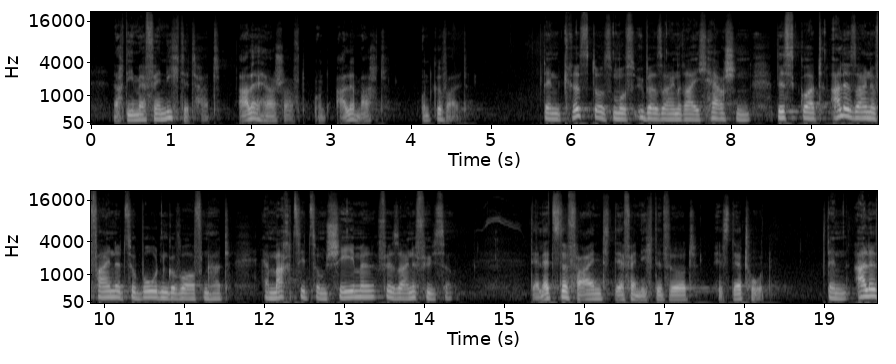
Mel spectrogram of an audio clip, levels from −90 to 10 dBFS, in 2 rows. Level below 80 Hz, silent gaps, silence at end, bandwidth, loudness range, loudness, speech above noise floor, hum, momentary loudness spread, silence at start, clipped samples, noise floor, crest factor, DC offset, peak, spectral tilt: -80 dBFS; none; 0 s; over 20 kHz; 7 LU; -37 LUFS; 38 dB; none; 16 LU; 0.3 s; under 0.1%; -75 dBFS; 20 dB; under 0.1%; -18 dBFS; -5.5 dB/octave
